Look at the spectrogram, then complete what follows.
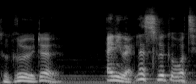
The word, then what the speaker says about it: RØDE: They have that O with that, which, you know, I'm not Scandinavian. Don't call me Scandinavian. But as far as I know, that should be pronounced RØDE.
